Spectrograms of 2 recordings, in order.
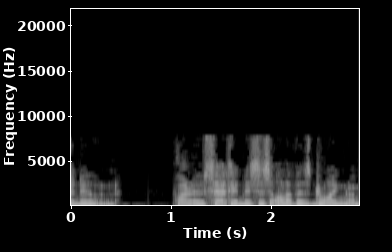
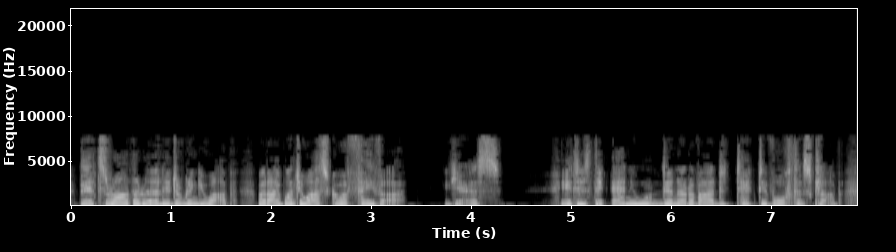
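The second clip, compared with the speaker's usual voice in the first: bright, higher-pitched woman's voice; Mrs Oliver; 9 semitones higher, 3 dB louder than usual. A narrator's reading. Novelist greeting Poirot on the phone, bright high voice. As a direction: play the chatty lady novelist, lifted and eager.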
